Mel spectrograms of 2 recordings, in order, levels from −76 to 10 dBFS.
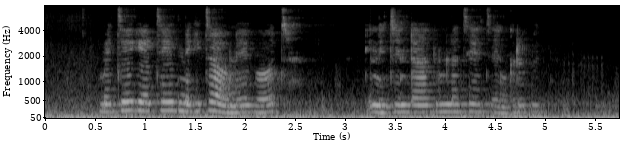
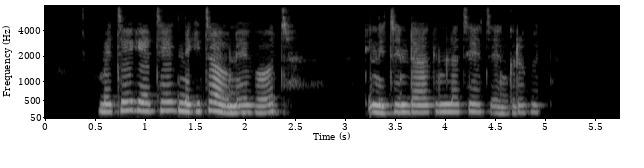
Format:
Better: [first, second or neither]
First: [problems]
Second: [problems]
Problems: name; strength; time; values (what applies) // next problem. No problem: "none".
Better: second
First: background sound (Thunderstorm); 4 dB above the speech // room echo; dies away in 0.9 s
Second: none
